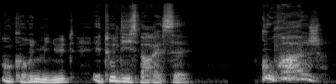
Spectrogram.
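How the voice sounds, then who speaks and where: Guy reading an old novel, low dark husky voice, steady pace. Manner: steady, measured storytelling. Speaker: audiobook narrator. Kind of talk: scripted narration of a novel.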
